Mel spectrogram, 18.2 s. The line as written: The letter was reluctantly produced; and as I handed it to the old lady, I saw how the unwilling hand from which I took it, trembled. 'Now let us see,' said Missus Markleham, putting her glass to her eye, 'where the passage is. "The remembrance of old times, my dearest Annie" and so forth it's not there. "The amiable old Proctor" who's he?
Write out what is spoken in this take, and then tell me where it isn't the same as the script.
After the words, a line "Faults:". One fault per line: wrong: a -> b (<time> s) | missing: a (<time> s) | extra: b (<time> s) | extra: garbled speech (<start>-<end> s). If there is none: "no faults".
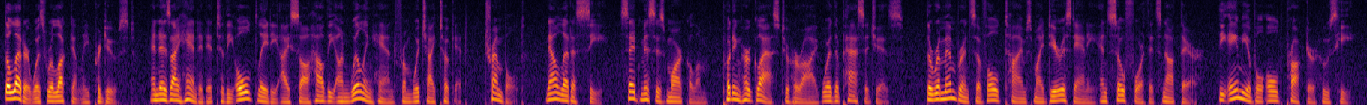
The letter was reluctantly produced; and as I handed it to the old lady, I saw how the unwilling hand from which I took it, trembled. 'Now let us see,' said Missus Markleham, putting her glass to her eye, 'where the passage is. "The remembrance of old times, my dearest Annie" and so forth it's not there. "The amiable old Proctor" who's he?
Faults:
no faults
